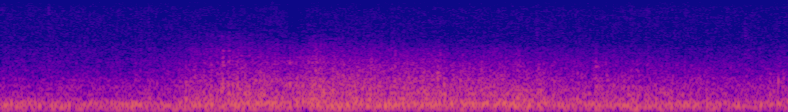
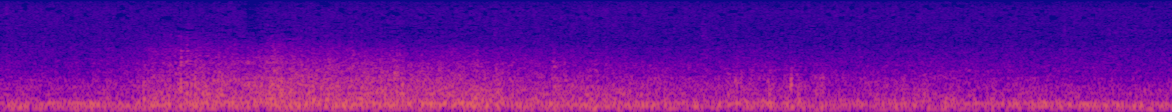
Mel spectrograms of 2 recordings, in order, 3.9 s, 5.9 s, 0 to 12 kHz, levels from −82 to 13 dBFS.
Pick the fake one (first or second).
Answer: second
